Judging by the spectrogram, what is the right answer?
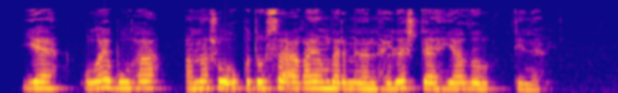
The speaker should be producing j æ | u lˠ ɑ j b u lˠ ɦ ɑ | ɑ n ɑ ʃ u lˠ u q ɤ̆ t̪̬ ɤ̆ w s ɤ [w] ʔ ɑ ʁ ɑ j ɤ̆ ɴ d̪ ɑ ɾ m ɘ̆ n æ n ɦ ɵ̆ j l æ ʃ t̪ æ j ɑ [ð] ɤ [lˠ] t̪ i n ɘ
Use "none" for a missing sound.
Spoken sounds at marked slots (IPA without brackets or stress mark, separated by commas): none, ð, lˠ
